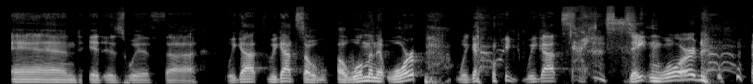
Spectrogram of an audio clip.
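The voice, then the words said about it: Put-on Brooklyn accent. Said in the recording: “I don't know why suddenly I'm in a Brooklyn accent.”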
